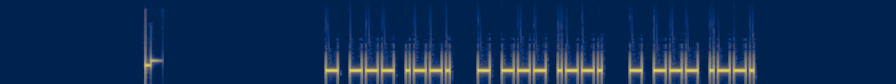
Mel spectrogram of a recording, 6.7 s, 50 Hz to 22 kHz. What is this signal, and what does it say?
Morse code, heard as a keyed tone, about 40 wpm, 700 Hz. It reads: TOP TOP TOP
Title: Top 500 Words Repeated 40wpm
